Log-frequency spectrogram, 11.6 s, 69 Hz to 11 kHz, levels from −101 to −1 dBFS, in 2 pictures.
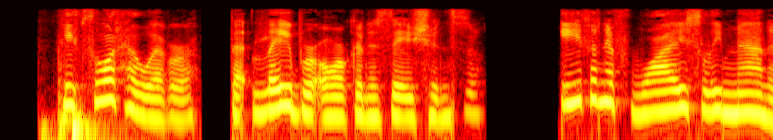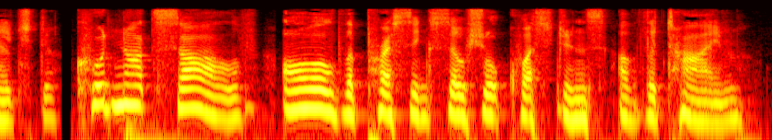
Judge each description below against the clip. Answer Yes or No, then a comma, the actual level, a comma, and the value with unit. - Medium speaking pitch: Yes, medium, 180 Hz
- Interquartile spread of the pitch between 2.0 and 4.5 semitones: No, average, 5.1 semitones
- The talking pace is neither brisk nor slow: No, slow, 110 wpm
